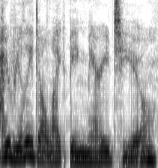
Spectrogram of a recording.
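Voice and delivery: put-on condescending tone. Retelling what a husband would say to his wife: imitating a condescending tone. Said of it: "Saying it in the most condescending tone".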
